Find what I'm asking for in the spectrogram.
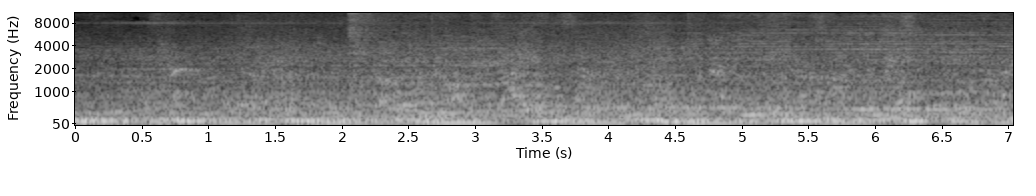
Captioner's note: dark music plays; people chatter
